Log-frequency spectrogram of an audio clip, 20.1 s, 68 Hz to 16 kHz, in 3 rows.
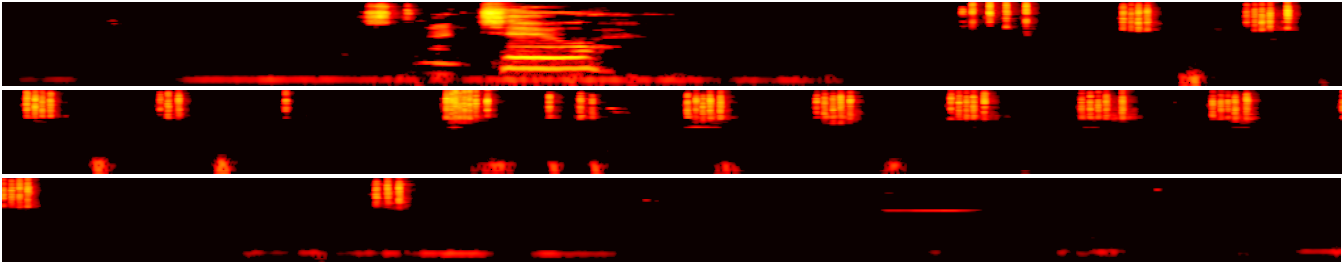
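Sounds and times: torque wrench ratchet clicking: 0:04.8 - 0:07.7, 0:08.9 - 0:13.6.

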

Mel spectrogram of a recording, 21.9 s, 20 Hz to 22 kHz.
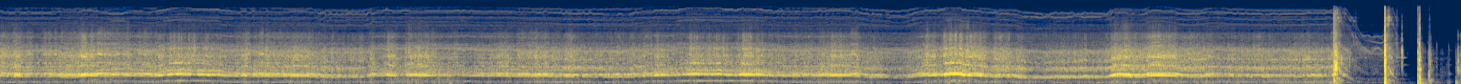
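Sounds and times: quadcopter motors whining: 0:00.0 - 0:21.4.

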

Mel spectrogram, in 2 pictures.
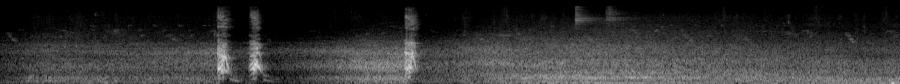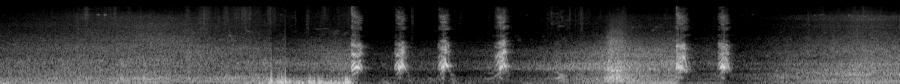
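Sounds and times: small dog barking: 0:02.1 - 0:02.8, 0:04.0 - 0:04.3, 0:12.5 - 0:14.7, 0:15.7 - 0:16.4.

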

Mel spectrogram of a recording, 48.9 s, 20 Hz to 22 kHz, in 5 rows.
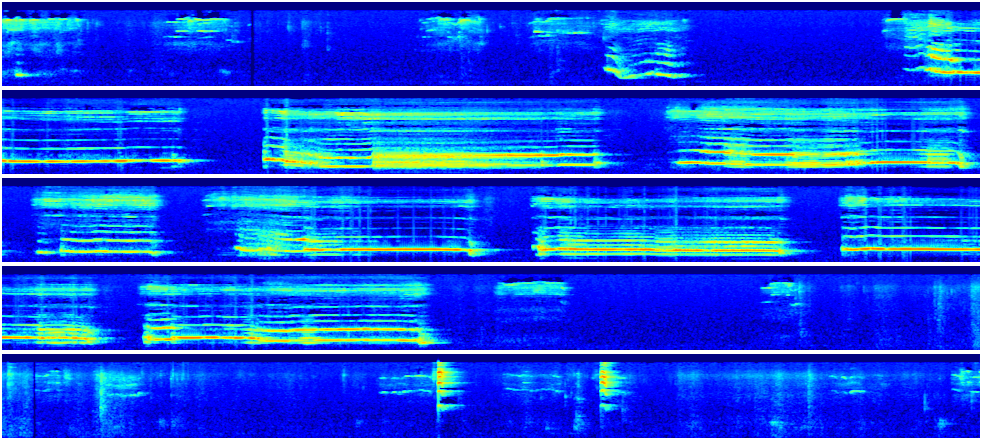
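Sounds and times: dog howling: 0:12.4 - 0:21.2, 0:21.9 - 0:33.8.

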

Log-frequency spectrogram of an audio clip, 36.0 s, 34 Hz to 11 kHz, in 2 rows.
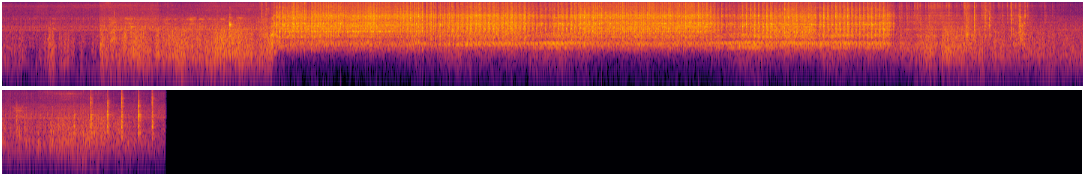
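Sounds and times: quiet machine noise: 0:00.0 - 0:20.7
post driver buzzing rattle: 0:03.8 - 0:17.6, 0:19.4 - 0:20.8.

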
